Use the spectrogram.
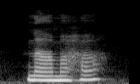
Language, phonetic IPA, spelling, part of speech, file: Czech, [ˈnaːmaɦa], námaha, noun, Cs-námaha.ogg
- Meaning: effort, exertion, pains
